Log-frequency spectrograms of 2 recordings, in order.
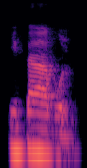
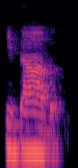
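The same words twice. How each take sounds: First: Said in the usual way. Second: किताब said with the ending dropped, stopping on the b; pausal form किताब. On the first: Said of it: "अगर मैं आपको कहूं कि इसको वक्फ करें". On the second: Shown as a demonstration. Teacher demonstrating the pause form to students, stopping the word. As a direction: stop on किताब, no final vowel. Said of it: "तो आप क्या पढ़ेंगे इसे".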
